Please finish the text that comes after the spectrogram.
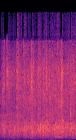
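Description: Church congregation applauding, a dense steady wash of many hands clapping at once, loud and sustained without a clear rhythm.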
